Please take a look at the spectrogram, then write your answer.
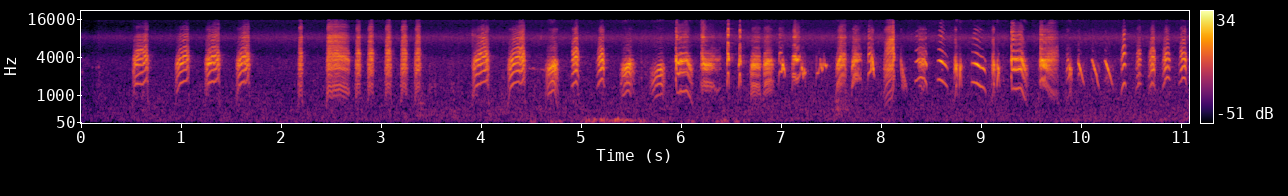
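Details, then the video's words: Long-tailed shrike in lively full song meant to provoke other shrikes into singing; a long run of rapid, sharply repeated chirping notes, several per second, with short pauses and varied slurred phrases. "Cendet Gacor Full Emosi Bongkar Materi Bikin Cendet Lain Langsung Panas Nyaut Ikutan Bunyi"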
